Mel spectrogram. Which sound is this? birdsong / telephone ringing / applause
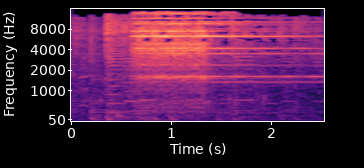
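telephone ringing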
